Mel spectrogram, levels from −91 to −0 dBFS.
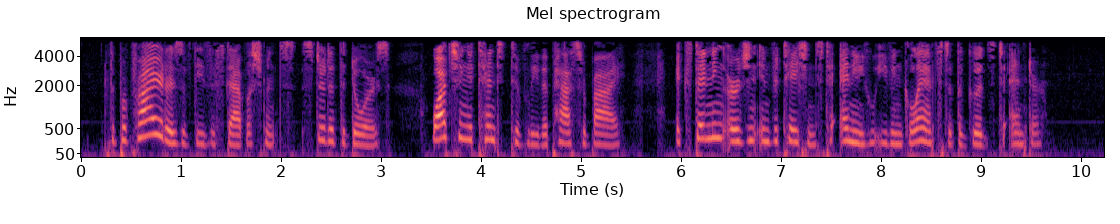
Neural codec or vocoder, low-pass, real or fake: none; 5.4 kHz; real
